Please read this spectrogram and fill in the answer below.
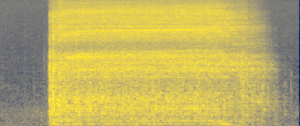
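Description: Food processor with a top-mounted motor head switched on about a second in, running steadily as its blade chops seeded jalapeños fine, then winding down and stopping near the end.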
